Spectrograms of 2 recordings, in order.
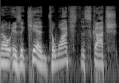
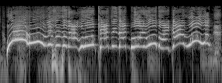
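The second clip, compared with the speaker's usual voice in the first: shrieking high party laughter voice; squealing, loud hooting; whooping women; 4 dB louder than usual. Retold or imitated. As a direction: hoot it up like delighted ladies at a party. Adults laughing at boy's joke.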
